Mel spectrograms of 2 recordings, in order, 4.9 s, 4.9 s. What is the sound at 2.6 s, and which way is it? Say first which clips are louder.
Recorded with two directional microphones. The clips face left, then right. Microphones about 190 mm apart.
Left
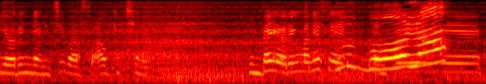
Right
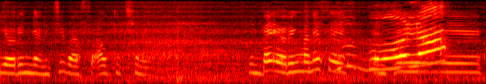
Speech: right 2 dB; centre (ahead or behind).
